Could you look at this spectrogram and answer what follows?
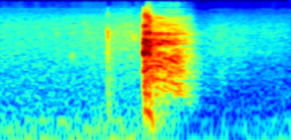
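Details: Cough from an adult man who says he has been under the weather, during a mock interview: cough.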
